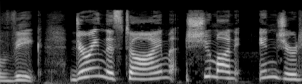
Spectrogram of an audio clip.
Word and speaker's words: Wieck: It looks like it's weak, but the Germans pronounce that W a V, so Wieck.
